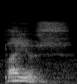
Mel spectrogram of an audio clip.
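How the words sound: It has an 'ay' vowel and ends in 's'. "когда мы говорим на ашкеназских диалектах"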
